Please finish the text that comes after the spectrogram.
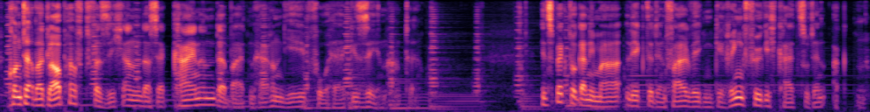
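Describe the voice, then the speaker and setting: A man narrating a radio play in a measured storytelling tone. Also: fairly low pitch.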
